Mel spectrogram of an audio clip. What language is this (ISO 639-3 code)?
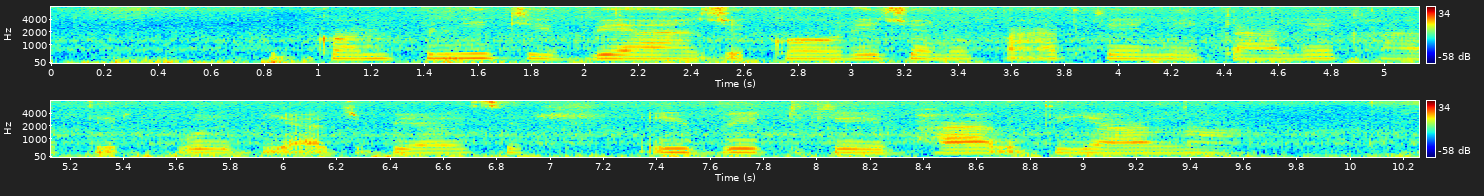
bho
